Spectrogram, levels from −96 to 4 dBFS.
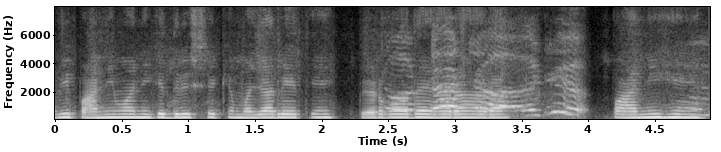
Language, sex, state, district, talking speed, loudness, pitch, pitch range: Chhattisgarhi, female, Chhattisgarh, Raigarh, 195 wpm, -14 LUFS, 230 Hz, 220-235 Hz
